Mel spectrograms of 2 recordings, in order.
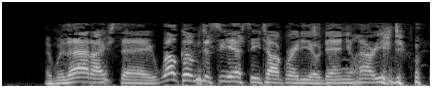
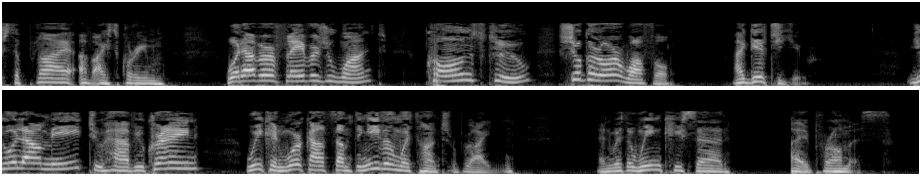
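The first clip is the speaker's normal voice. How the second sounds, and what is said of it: Bad Russian accent imitating Putin. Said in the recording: “That was a pretty bad Russian accent ... It sounded just like Putin.”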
